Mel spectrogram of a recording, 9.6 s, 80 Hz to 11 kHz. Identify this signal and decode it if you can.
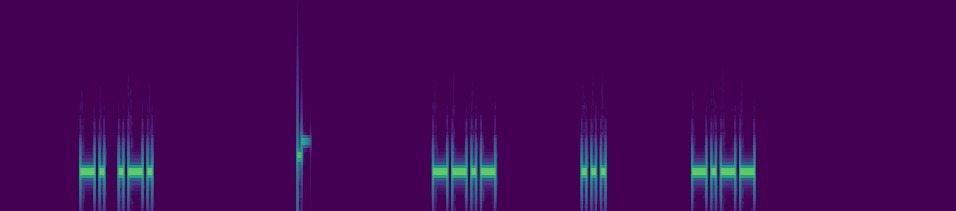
Morse code, heard as a keyed tone, about 25 wpm, spaced as for 11 wpm, 700 Hz. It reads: NR QSY
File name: Top 90 QSO Elements - 6x Character Spacing - 25wpm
